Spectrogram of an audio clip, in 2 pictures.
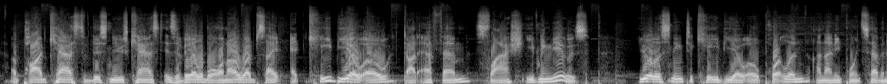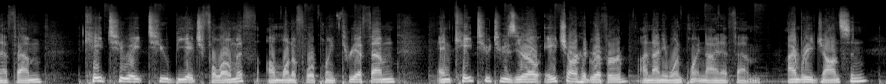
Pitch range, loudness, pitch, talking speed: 95-120 Hz, -15 LUFS, 110 Hz, 130 wpm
